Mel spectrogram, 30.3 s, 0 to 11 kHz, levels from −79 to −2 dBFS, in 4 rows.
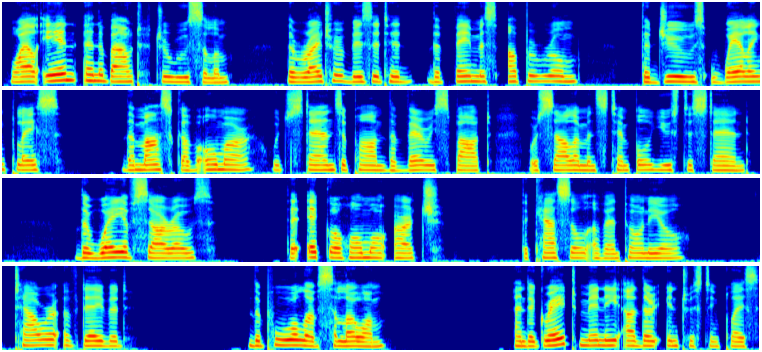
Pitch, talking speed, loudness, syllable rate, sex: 190 Hz, 115 wpm, -20 LUFS, 4.3 syllables/s, female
